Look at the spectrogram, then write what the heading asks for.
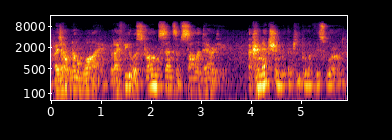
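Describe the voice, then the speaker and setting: A man playing a gentle, melancholy dying composer in a fantasy game, speaking in a reflective, earnest, measured way with formal phrasing. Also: mid-range voice, natural voice. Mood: wondering, reflective. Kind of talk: dramatic game cutscene dialogue. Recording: distant, echoey, noisy game capture.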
